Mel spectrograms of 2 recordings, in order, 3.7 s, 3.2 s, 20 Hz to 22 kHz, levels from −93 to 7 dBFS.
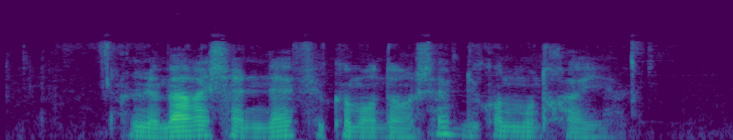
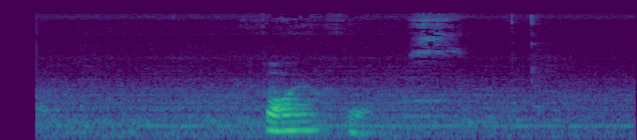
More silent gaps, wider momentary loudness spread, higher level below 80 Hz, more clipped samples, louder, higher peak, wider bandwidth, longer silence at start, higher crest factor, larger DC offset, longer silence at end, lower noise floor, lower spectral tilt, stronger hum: neither; second, 20 LU vs 26 LU; first, -62 dBFS vs -74 dBFS; neither; second, -35 LUFS vs -31 LUFS; first, -10 dBFS vs -14 dBFS; second, 9.2 kHz vs 16 kHz; first, 0.5 s vs 0.2 s; about the same, 26 dB vs 24 dB; neither; second, 0.5 s vs 0.95 s; first, -63 dBFS vs -55 dBFS; second, -5 dB/octave vs -7 dB/octave; neither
